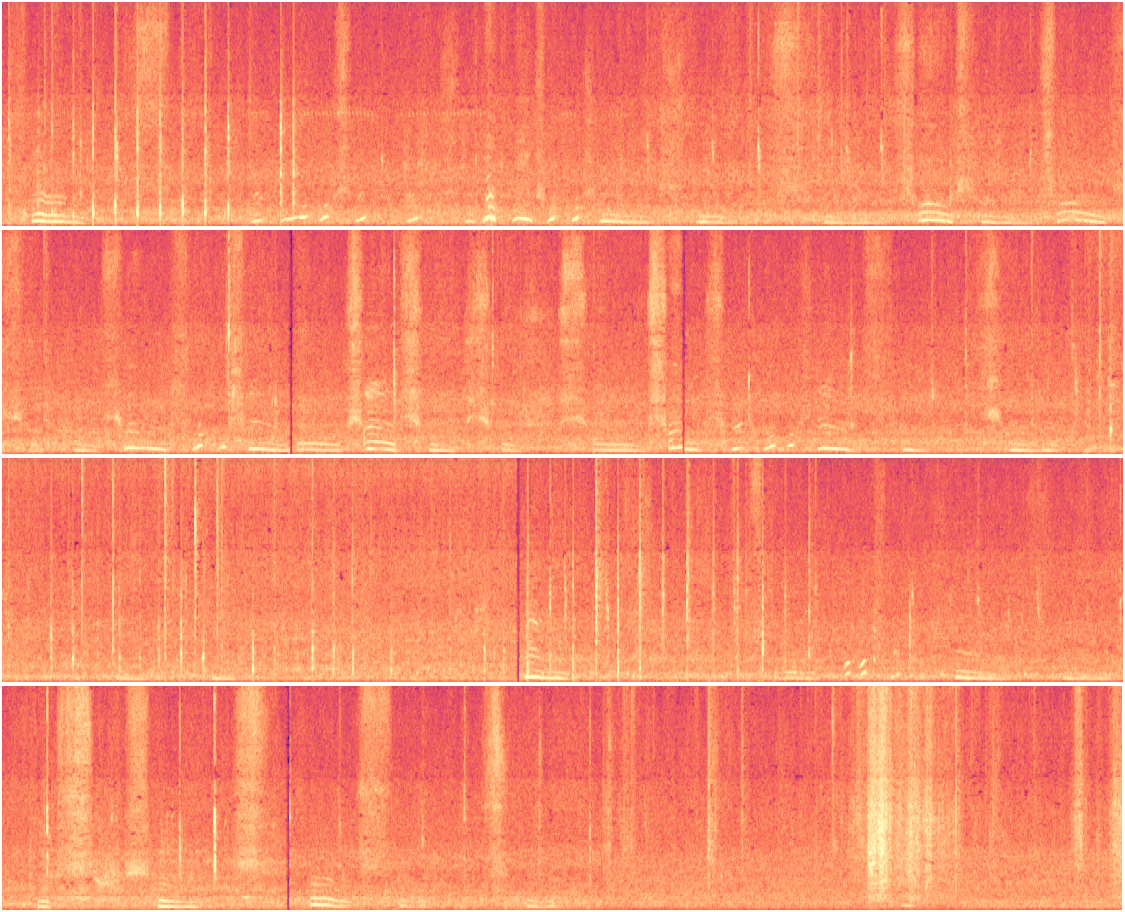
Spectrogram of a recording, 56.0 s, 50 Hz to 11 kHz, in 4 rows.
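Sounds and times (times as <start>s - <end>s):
steady hiss: 0.0s - 56.0s
dove cooing: 3.1s - 9.2s
campfire crackling and popping: 27.5s - 33.1s.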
